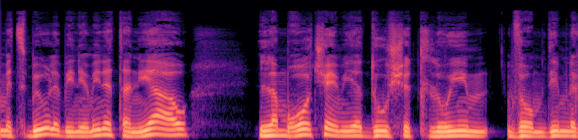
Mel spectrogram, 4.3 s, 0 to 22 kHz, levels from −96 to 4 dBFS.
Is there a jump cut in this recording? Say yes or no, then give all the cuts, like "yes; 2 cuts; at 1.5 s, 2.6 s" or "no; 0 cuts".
no; 0 cuts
